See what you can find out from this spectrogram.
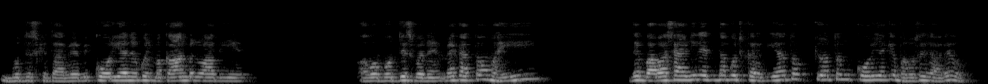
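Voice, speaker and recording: A man's voice: sits high, fairly even intonation, brisk, a little mellow, muffled recording. A man giving an interview, explaining at length in an earnest, lecturing way and putting rhetorical questions to his listeners. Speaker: interview guest.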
